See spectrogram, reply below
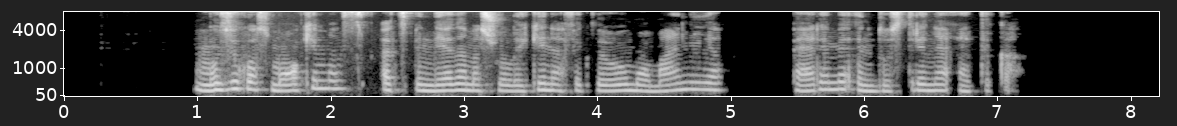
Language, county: Lithuanian, Vilnius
